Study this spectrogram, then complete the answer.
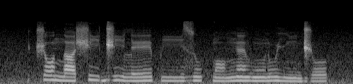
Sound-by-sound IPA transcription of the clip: t͡ʃ ɔ˦ n a˨ ʃ i˦˨ d͡ʒ i˦˨ l eː˨˦ p iː˨ z u˧ k͡p ɔ̃˨ ŋ ɛ̃˦ v ũ˧ ɾ u˦ j ĩ˨ d͡ʒ o˧

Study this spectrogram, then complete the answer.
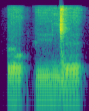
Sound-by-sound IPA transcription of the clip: ɭ oː k p yː ŋ͡ǀ ø

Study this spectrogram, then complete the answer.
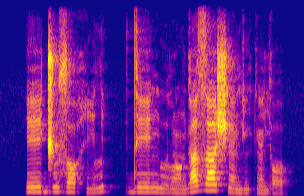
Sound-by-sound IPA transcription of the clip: eː˧ d͡ʒ u˧ z ɔ˧ h i˨˦ l | d eː˧ ŋ u˨ l ɔ̃˨ ɡ a˦ z a˦ ʃ ɛ̃˨ ɡ ĩ˨ k ɛ̃˨ j ɔ˨

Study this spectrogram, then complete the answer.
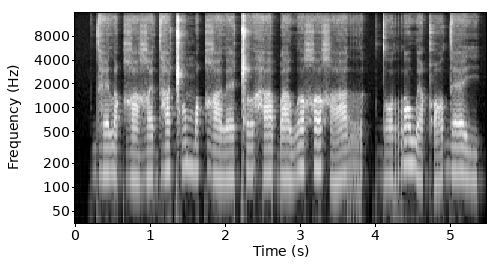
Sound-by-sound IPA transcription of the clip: dʱ ɛ˧ l ɤ˨ q ʁ a˨ ʁ ɛ˨ dʱ a˧ ɡ͡ǁ ɔ˦ m ɔ˧ q ʁ a˨ l ɛ˨ ǁ ɤ˧ h a˧ ɓ a˨ w ɤ˦ χ ɤ˦ χ a˨˦ r | d ɔ˨ r ɔ˦ w ɛ˨ qʼ ɔ˨˦ d ɛ˦˨ j

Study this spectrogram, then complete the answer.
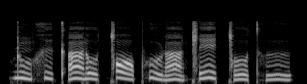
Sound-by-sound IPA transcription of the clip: ɖ ũ˥˩ x ɨ˥˩ kʼ ã˧˥˧ ɾ o˥˩ ǀ ɔ˥˩ pʰ u˥˩ ɽ ã˩˧˩ ǁ e˧˥˧ ǀ o˧˥˧ tʰ ɯ˧˥˧

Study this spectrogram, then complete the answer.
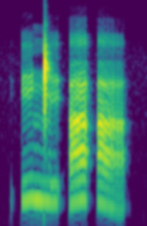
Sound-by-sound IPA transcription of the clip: ʔ i ŋ͡ǁ i ʔ a ʔ a

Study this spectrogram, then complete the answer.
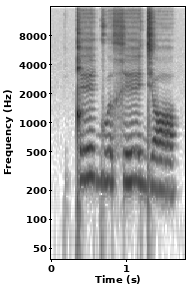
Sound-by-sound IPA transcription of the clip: ǃ e ɡ u ə̯ x e dʲ ɒ

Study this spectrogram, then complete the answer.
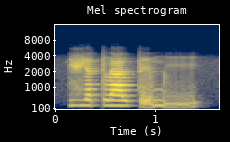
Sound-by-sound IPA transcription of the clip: vʲ a t l a l t ḛ m ḭ

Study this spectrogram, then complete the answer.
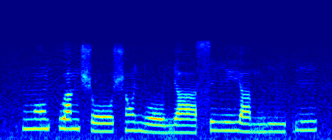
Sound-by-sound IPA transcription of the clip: ŋ ɔ̃˦ kʷ a˦ ŋ ʃ oː˧ ʃ ɔ̃˧ ɲ oː˨ ɲ aː˨ s iː˧ j a˧ n ŋ iː˧ ɓ i˦

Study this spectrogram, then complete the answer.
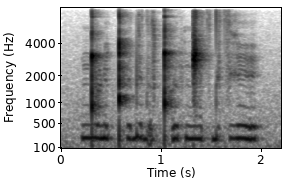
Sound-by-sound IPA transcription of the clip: ŋ͡ǃ ø ɳ i ǃʰ ɪ d ɪ d ə̰ z ǃʼ ʏ f ŋ͡ǁ e t͡s d e t͡s ɣ e

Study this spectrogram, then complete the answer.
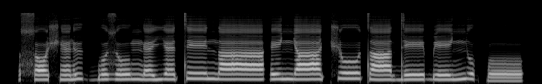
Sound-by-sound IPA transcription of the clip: s ɔ˨ ʃ ɛ̃˨ ɾ ɨ˦˨ ɡ͡b o˧ z oː˧ ŋ ɛ˧ j ɛ˦ t eː˦ n aː˦ | e˧ ɲ aː˧ t͡ʃ oː˦ t aː˧ d eː˧ ɓ eː˧ ɲ o˦˨ k͡p oː˨

